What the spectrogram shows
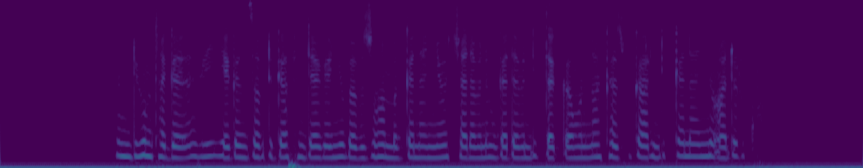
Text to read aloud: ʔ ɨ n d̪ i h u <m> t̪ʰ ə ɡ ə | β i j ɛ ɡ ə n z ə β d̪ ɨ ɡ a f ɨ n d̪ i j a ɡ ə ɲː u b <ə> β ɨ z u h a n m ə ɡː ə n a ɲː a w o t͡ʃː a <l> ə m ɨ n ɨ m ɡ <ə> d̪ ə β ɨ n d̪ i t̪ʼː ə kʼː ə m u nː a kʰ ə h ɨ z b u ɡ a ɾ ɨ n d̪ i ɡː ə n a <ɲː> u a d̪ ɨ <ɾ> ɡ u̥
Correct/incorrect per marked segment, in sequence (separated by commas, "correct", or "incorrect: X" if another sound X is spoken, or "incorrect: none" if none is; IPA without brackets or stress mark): correct, correct, correct, correct, correct, correct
